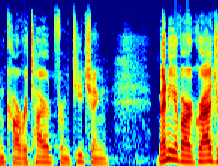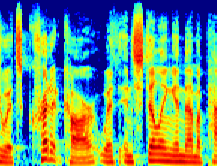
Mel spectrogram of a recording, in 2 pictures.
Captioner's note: none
